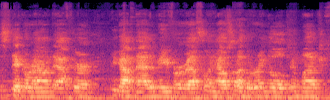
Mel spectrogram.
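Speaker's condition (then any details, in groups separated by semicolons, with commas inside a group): ALS; voice sounds impaired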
